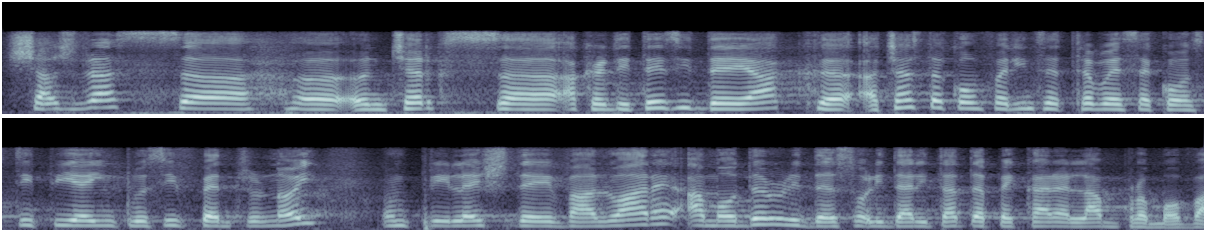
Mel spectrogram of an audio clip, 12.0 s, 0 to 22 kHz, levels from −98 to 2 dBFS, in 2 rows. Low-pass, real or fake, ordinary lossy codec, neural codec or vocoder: 7.2 kHz; fake; none; codec, 16 kHz, 0.9 kbps, LongCat-Audio-Codec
